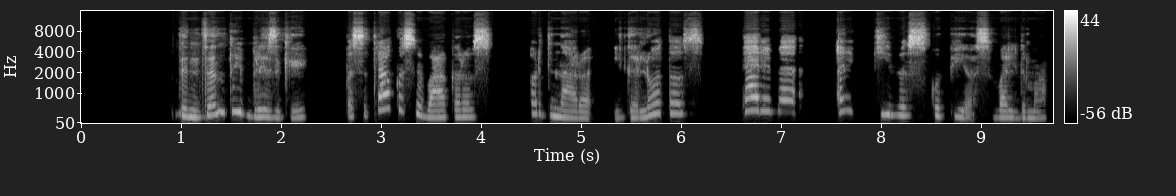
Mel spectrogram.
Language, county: Lithuanian, Vilnius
